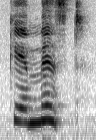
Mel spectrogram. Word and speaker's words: chemist: In the second picture, the syllables CH are pronounced as k, choir.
